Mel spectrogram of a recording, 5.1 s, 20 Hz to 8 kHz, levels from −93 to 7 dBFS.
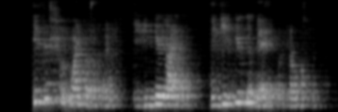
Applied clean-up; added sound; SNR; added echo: neural mask model DeepFilterNet 3.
